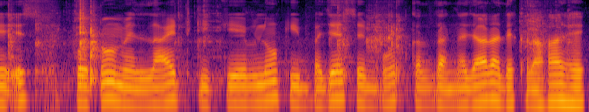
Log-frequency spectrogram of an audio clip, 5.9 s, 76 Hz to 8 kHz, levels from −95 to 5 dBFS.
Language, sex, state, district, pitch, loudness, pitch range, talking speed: Hindi, male, Bihar, Purnia, 110 Hz, -21 LUFS, 105-125 Hz, 150 wpm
